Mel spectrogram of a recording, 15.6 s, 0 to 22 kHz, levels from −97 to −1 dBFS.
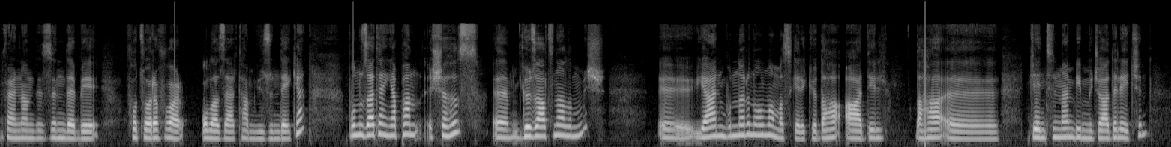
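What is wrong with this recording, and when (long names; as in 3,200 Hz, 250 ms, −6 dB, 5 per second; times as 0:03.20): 0:02.33: click −15 dBFS
0:04.71: click −20 dBFS
0:12.34: click −9 dBFS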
